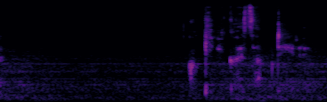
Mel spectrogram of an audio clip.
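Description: Near silence with faint room tone, then a woman whispering a few short breathy syllables about a second and a half in.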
